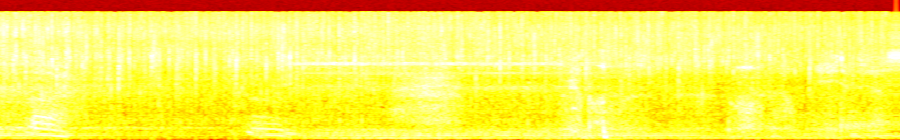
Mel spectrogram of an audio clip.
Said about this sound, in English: He's sitting under a waterfall in the cold.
